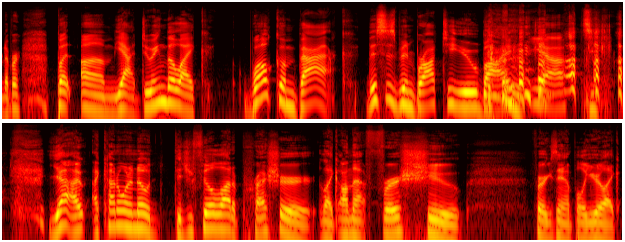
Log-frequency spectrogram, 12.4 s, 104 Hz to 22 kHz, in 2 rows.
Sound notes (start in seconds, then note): 4.8 everyone laughs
